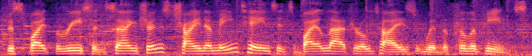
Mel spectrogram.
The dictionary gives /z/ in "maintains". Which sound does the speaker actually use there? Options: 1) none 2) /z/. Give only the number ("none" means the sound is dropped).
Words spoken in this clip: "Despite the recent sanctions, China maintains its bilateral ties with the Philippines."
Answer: 2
